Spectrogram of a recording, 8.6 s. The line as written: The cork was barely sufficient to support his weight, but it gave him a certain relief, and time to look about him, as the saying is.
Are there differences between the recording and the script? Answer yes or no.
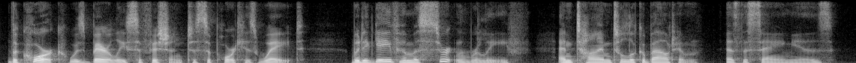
no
